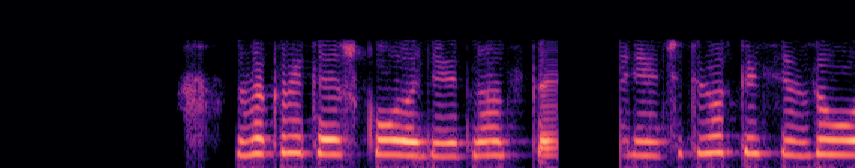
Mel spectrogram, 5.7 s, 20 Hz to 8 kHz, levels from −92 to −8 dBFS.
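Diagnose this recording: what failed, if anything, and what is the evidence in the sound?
Codec stage: the whole speech clip is muffled and hoarse, squeezed into a 300 Hz to 3.5 kHz band with smeared consonants, which fits a G.723.1 codec at about 6 kbit/s.

Network stage: from 3.66 to 4.24 s there's VoIP packet loss concealed by the speech codec. The decoder stretches the last sound into a fading buzzy tone or coloured noise, which suggests around half a second of lost packets.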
